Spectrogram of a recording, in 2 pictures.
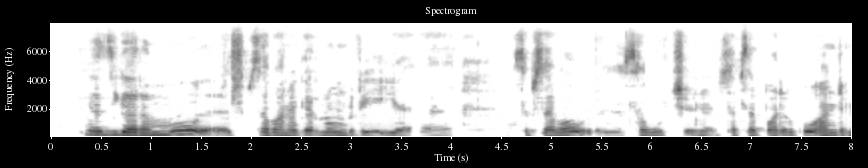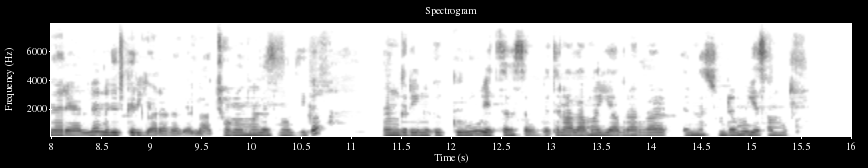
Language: Amharic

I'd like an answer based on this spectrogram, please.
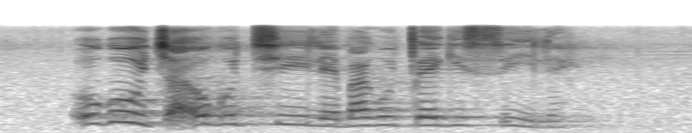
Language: Xhosa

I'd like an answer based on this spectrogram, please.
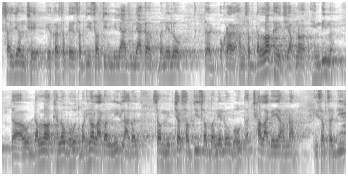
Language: Maithili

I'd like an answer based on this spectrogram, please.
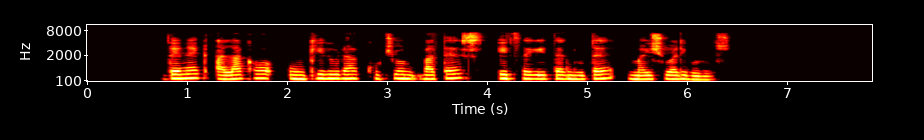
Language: Basque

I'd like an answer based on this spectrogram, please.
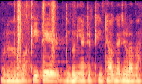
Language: Dogri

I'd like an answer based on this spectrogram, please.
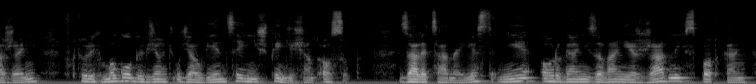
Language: Polish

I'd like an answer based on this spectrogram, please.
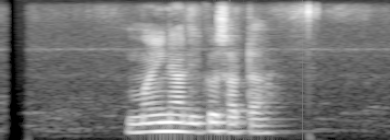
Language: Nepali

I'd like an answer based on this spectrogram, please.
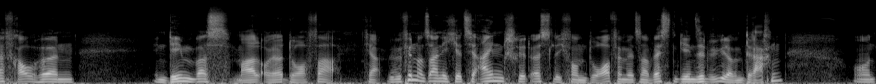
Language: German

